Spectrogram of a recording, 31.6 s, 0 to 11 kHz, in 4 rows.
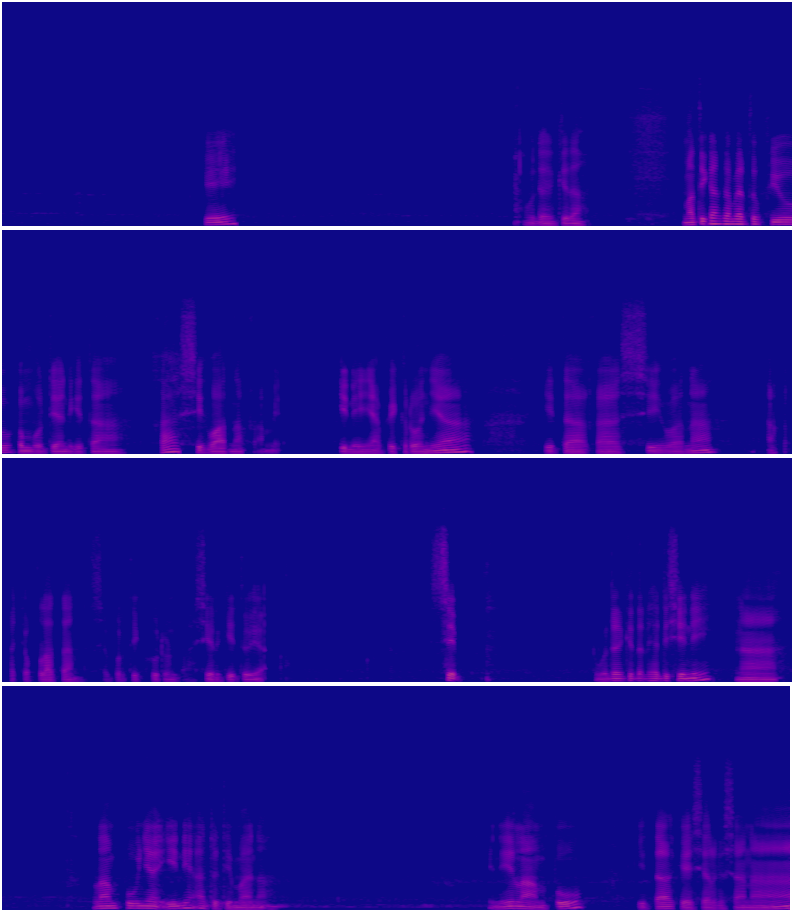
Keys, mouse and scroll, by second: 0.6 click, 3.0 click, 5.6 click, 8.9 click, 10.1 click, 11.1-14.2 drag, 22.0 click, 25.5-27.1 middle drag, 30.3-31.5 drag.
